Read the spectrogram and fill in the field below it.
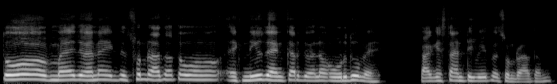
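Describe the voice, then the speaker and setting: A man's voice: high voice, fairly even intonation, a little fast, mellow, no room sound. A middle-aged man teaching an Arabic class, patiently repeating and drilling words with his students. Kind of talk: classroom lesson.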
